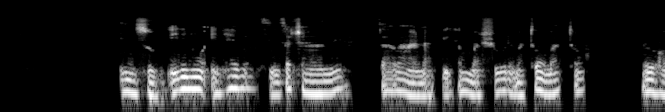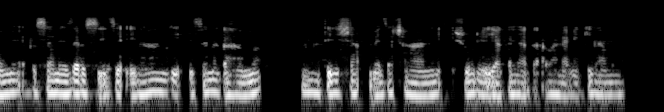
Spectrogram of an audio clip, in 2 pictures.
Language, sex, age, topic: Rundi, male, 25-35, education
